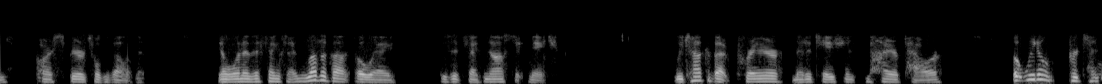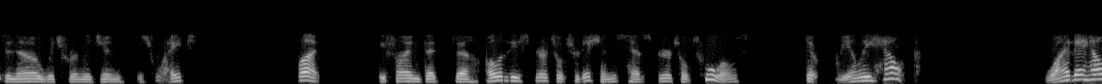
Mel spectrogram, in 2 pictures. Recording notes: From the 100 Pounders Phone Meeting.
